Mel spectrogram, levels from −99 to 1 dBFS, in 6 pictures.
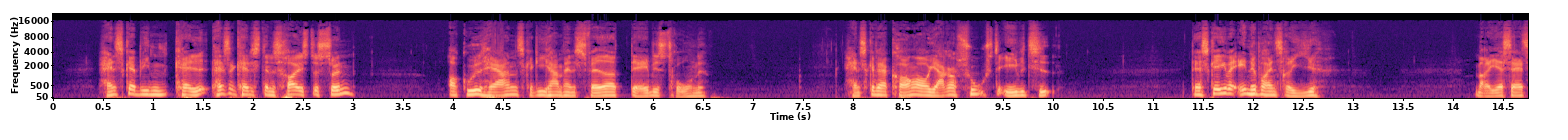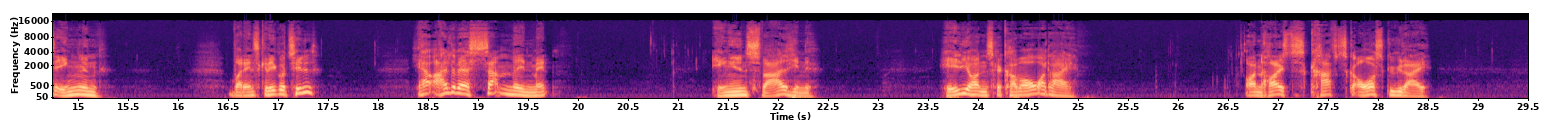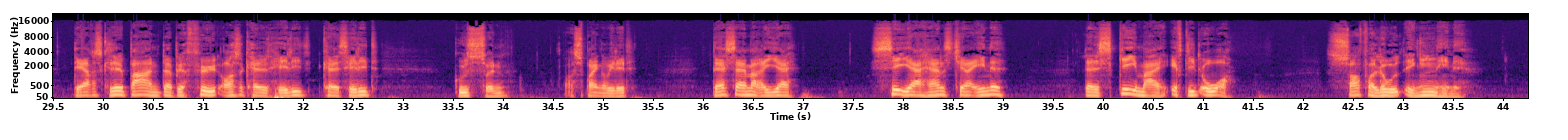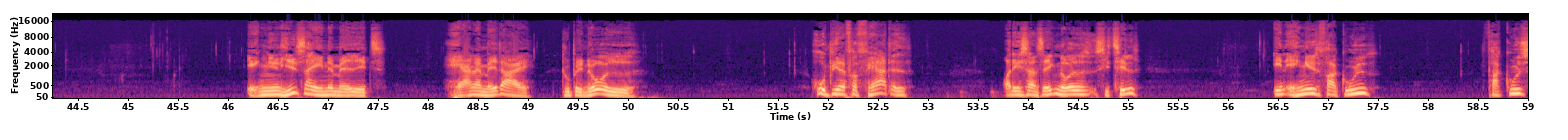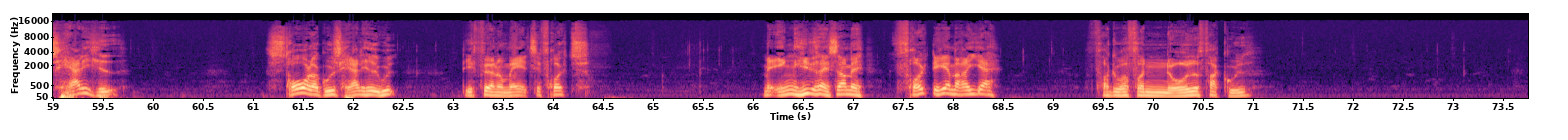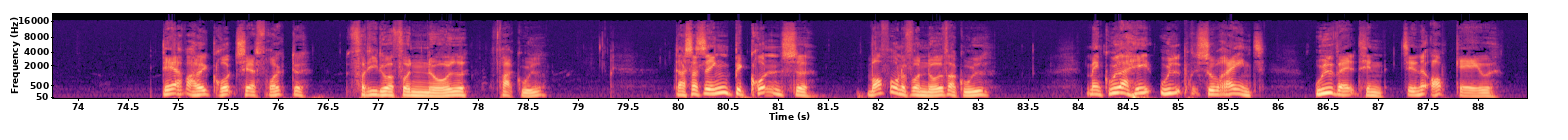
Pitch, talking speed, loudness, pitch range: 120 Hz, 135 wpm, -13 LUFS, 115-140 Hz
